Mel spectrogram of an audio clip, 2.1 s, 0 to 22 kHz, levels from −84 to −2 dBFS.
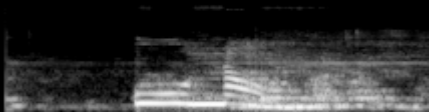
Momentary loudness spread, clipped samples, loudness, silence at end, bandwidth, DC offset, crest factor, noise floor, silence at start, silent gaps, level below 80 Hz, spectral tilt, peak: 13 LU; under 0.1%; -10 LUFS; 0.05 s; 4.7 kHz; under 0.1%; 10 dB; -48 dBFS; 0.05 s; none; -58 dBFS; -10.5 dB/octave; -2 dBFS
